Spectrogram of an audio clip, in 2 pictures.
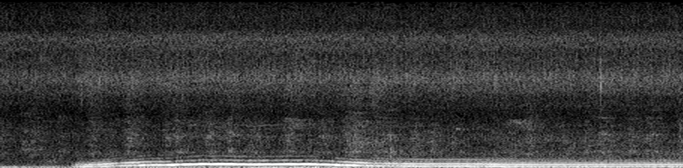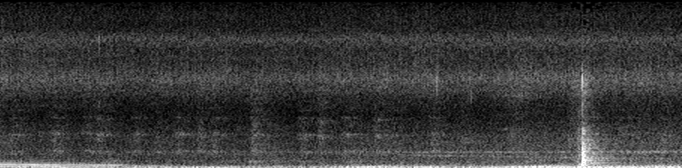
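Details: Domestic cat letting out a single sustained caterwaul that swells upward, holds, then slides lower and fades after about five seconds; a brief sharp click follows near the end over low background hum.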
